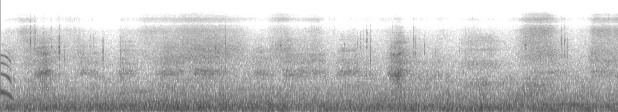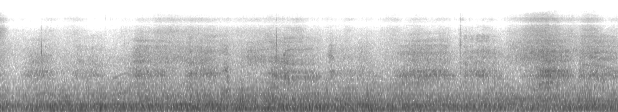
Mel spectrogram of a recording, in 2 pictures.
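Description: Steady wind noise on a helmet-camera microphone during a descent under a round military parachute canopy.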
